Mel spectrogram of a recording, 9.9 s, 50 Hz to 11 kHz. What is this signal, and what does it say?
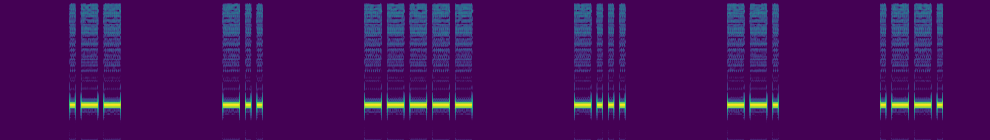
Morse code, heard as a keyed tone, about 21 wpm, spaced as for 7 wpm, 800 Hz. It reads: WD0BGP
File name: (spaced) / QSOs Spaced-mp3s / WD0BGP 1 @20 sp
